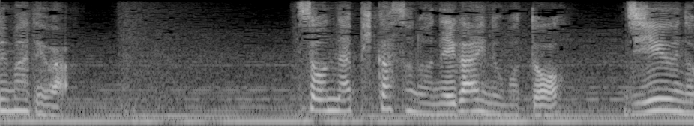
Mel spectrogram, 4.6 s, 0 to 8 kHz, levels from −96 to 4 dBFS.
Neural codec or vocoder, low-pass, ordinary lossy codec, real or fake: none; none; none; real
